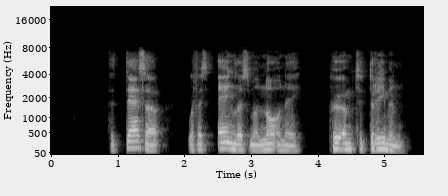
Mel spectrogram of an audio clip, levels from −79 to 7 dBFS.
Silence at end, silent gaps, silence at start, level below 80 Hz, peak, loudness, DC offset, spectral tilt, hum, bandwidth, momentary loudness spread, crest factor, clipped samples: 0.3 s; 4.10-4.17 s; 0.9 s; -56 dBFS; -2 dBFS; -18 LUFS; under 0.1%; -6.5 dB/octave; none; 7.8 kHz; 12 LU; 16 dB; under 0.1%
